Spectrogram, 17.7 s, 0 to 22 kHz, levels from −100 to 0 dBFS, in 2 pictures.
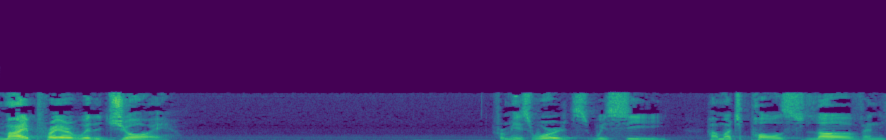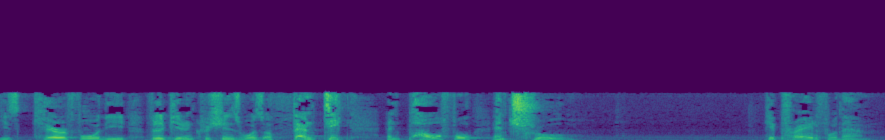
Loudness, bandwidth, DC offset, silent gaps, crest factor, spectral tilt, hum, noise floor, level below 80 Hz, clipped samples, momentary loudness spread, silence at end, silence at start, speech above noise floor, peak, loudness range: -29 LUFS; 7.8 kHz; under 0.1%; none; 26 dB; -2 dB/octave; none; -68 dBFS; -68 dBFS; under 0.1%; 20 LU; 0.25 s; 0 s; 38 dB; -6 dBFS; 8 LU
